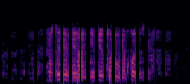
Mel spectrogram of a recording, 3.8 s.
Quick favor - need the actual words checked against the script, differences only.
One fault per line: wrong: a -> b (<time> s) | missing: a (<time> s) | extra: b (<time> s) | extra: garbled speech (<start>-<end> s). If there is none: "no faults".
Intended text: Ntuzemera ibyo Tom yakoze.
no faults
